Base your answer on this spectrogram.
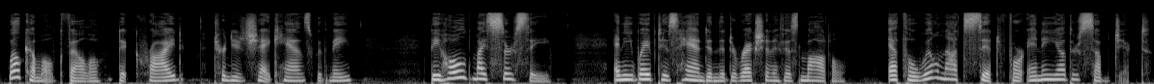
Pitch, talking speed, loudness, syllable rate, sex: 195 Hz, 170 wpm, -22 LUFS, 5.3 syllables/s, female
